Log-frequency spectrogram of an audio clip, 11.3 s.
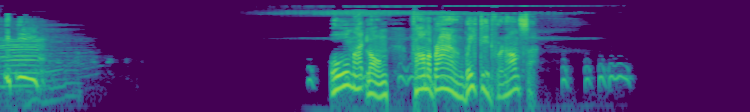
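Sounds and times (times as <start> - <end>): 
cow mooing: 0.0 - 1.7
speech: 0.1 - 0.7, 5.0 - 8.1.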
